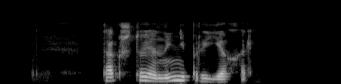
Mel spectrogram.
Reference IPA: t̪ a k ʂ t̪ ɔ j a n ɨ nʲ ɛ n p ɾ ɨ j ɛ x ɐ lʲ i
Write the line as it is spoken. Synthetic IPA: t̪ a k ʂ t̪ ɔ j a n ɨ nʲ ɛ p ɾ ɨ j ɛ x ɐ lʲ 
